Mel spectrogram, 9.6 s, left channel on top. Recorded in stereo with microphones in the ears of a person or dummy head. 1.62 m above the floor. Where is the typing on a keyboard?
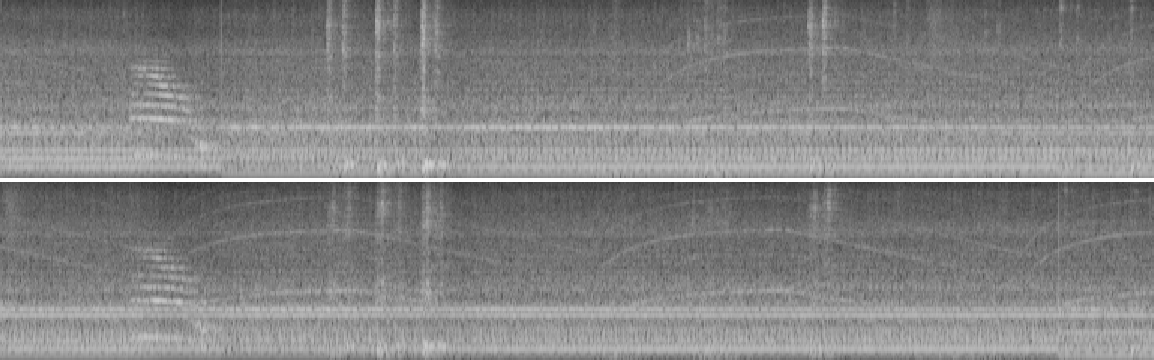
65° left (ahead or behind), 9 m.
